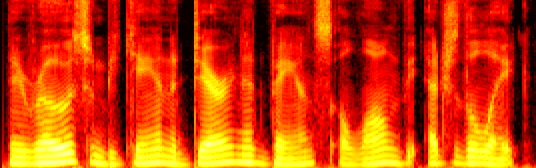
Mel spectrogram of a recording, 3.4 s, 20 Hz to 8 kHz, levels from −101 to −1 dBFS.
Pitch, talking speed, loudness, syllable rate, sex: 110 Hz, 235 wpm, -18 LUFS, 6.0 syllables/s, male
